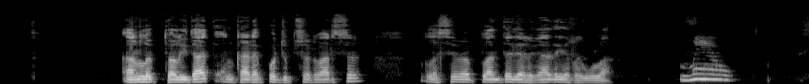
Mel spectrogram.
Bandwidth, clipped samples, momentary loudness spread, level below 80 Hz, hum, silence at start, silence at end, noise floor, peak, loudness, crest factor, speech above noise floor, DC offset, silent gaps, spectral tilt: 10.5 kHz; under 0.1%; 12 LU; -58 dBFS; none; 1.25 s; 0.75 s; -72 dBFS; 0 dBFS; -20 LUFS; 22 dB; 52 dB; under 0.1%; none; -6 dB/octave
